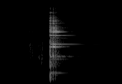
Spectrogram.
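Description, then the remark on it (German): Drinking glasses clink together in a toast to love: a few soft taps, then one bright ringing clink that fades within a fraction of a second, fairly clear, with no voices. “Prost. Cheers.”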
